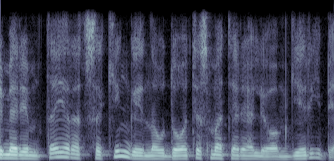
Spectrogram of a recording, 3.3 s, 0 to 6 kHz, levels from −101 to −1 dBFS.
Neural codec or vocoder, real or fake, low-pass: none; real; 5.4 kHz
